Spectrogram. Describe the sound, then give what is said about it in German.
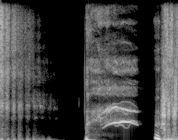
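A person imitates a hissing basilisk with breathy, drawn-out hisses, one longer strained hiss in the middle between shorter bursts, fairly loud with no speech. “Du hörst sein Zischen. Mach mal Zischen.”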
